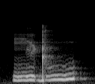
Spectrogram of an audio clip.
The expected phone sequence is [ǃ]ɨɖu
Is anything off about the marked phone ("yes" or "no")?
yes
